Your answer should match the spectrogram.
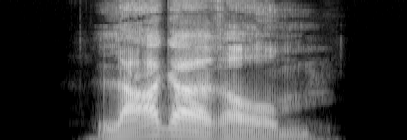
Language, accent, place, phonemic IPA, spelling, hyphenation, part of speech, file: German, Germany, Berlin, /ˈlaːɡɐˌʁaʊ̯m/, Lagerraum, La‧ger‧raum, noun, De-Lagerraum.ogg
- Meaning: storage room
